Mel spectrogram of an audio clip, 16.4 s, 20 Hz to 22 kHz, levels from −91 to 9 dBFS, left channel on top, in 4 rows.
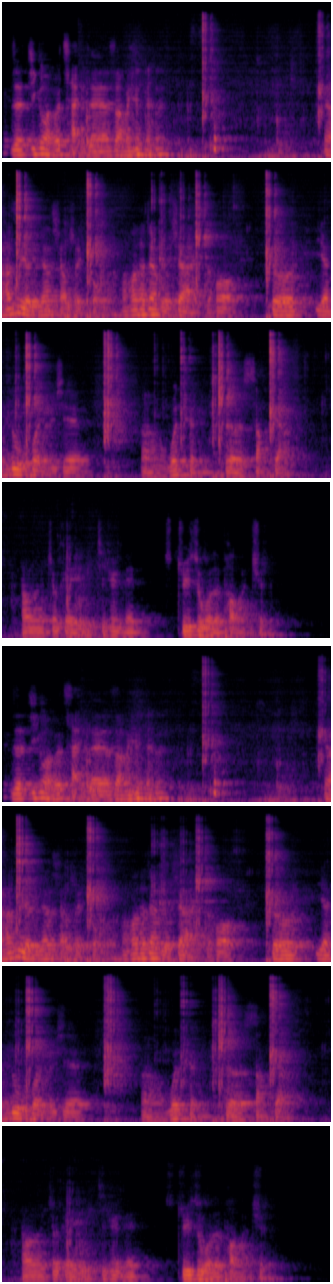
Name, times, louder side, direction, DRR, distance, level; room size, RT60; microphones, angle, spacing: voice 1, 0.1-2.1 2.6-2.7 4.0-7.0 7.4-9.2 10.0-11.8 12.6-14.0 14.5-15.7, left 1 dB, 55° left, 2 dB, 2.3 m, -36 dB
sound 1, 0.9-13.8, left 3 dB, 30° left, 7.0 m, -43 dB
25.5 x 18.0 x 2.8 m, 0.96 s
head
